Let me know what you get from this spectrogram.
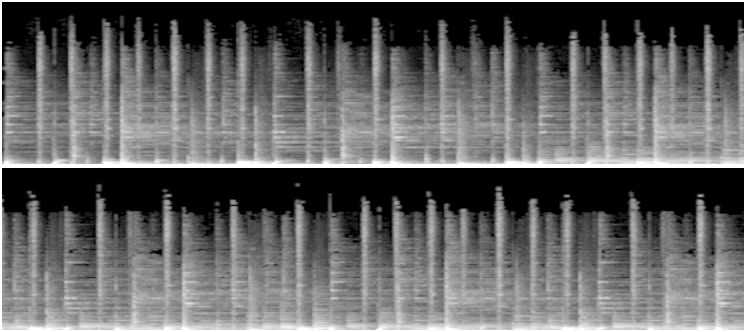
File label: instrumental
